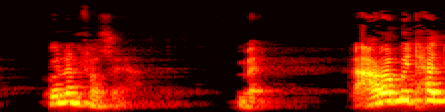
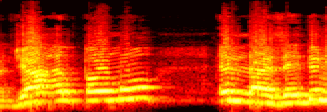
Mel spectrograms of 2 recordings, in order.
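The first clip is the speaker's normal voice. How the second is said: example called out louder and higher, rising at the end; emphatic example; 6 semitones higher, 6 dB louder than usual. Shown as a demonstration. Teacher giving pupils an example, loud and rising. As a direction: sing out the example for the class. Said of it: "teacher demonstrates example sentence".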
